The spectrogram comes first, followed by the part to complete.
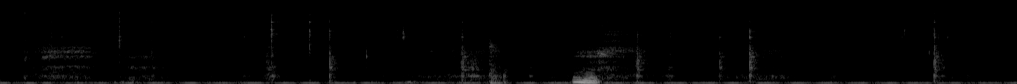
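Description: Faint, scattered clicks and ticks of a titanium-handled folding knife being handled and worked at as its tightly fitted scales are pried apart. A short low grunt comes about six seconds in.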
